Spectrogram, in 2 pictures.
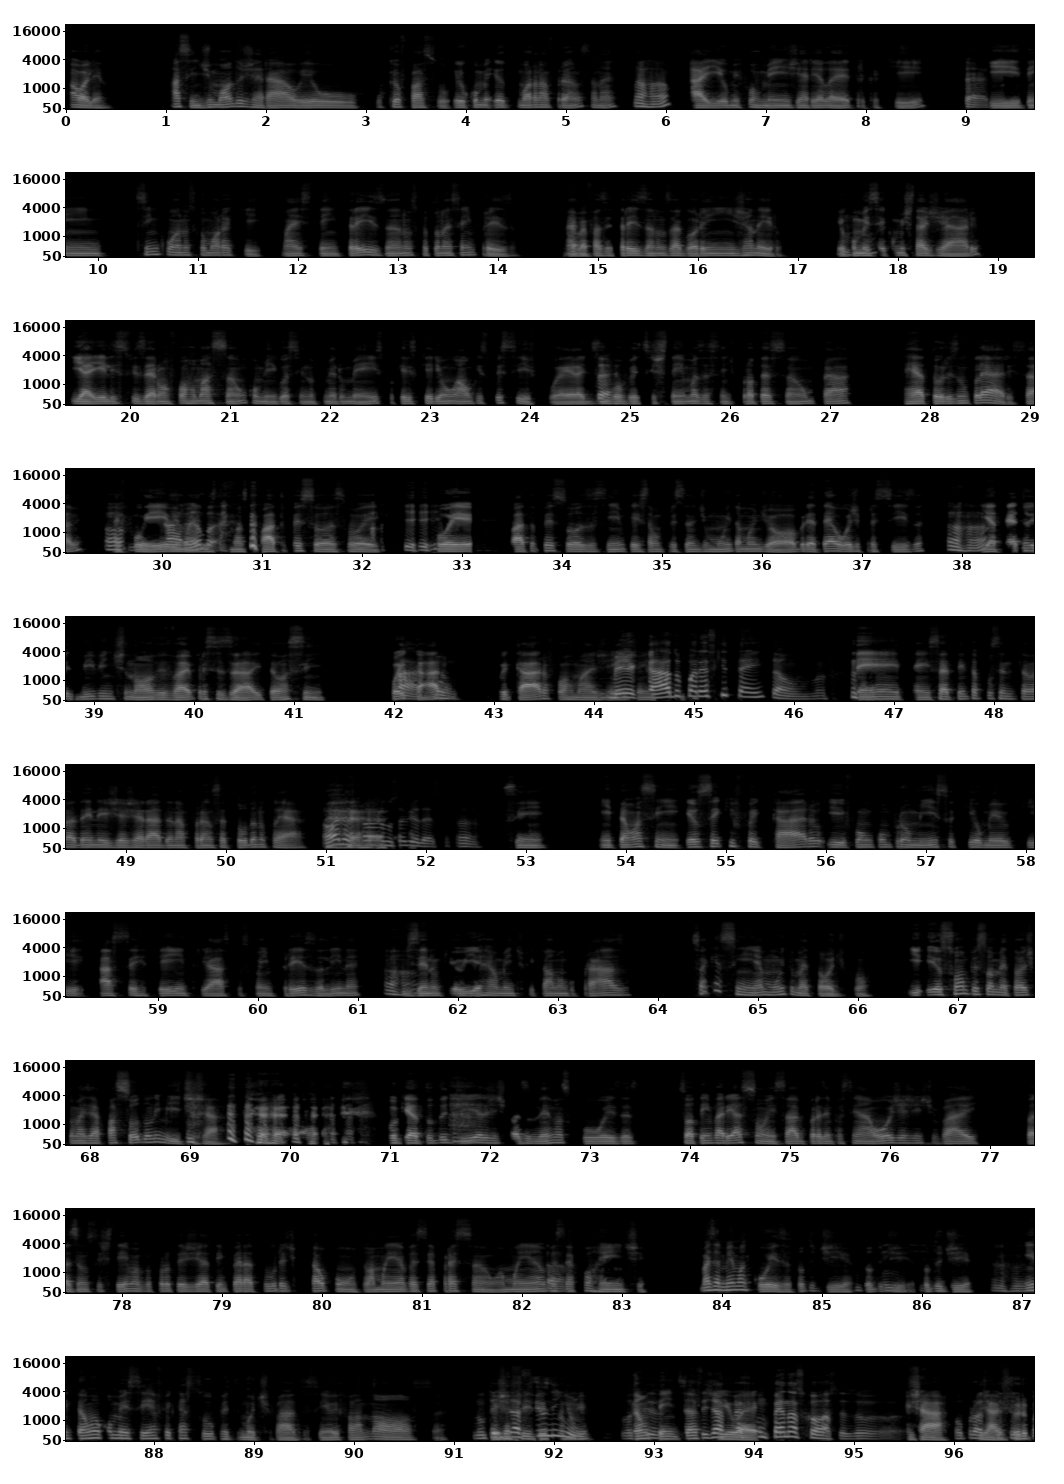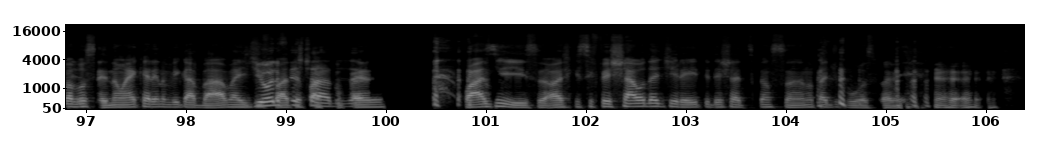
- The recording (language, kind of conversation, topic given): Portuguese, advice, Como posso encontrar motivação no meu trabalho diário?
- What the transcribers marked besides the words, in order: laugh; laughing while speaking: "Ok"; laugh; laugh; laugh; cough; laugh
